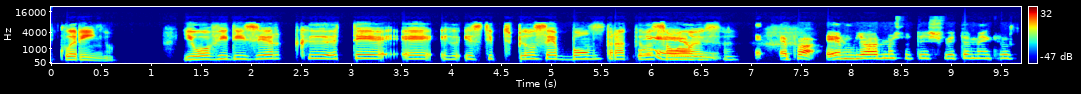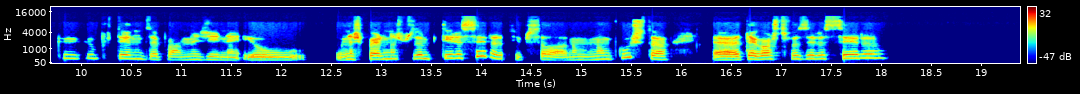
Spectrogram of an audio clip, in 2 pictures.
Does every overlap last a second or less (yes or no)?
yes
